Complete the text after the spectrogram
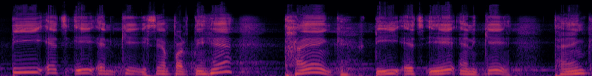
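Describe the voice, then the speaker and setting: A man teaching beginners English, spelling words out letter by letter and patiently repeating each meaning, calling his viewers children. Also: a little high. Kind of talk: spoken English lesson for beginners. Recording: long hall reverb.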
